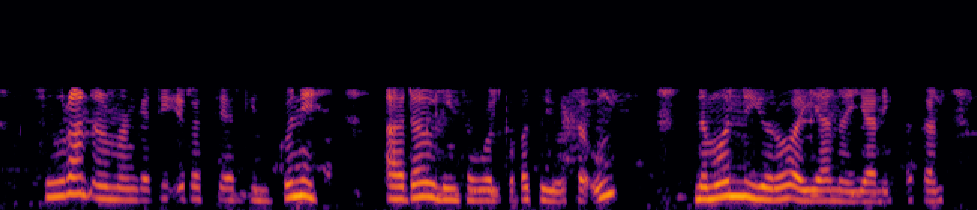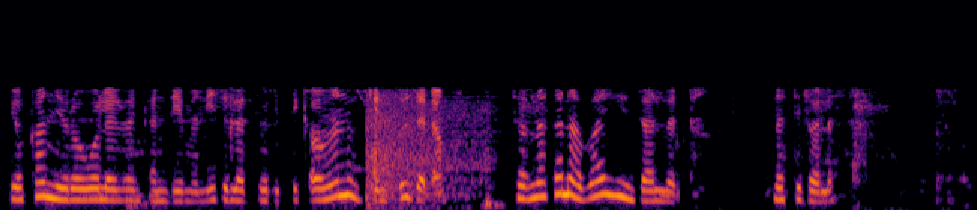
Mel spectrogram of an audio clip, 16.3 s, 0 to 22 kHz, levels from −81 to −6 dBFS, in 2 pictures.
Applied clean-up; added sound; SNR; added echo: classical method spectral subtraction.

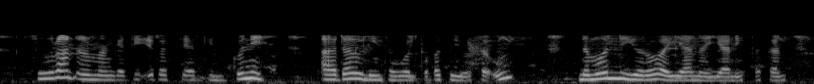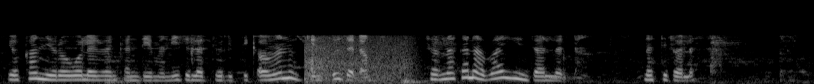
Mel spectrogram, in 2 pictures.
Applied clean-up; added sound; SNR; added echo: none; Waves, surf; 8 dB; none.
